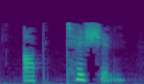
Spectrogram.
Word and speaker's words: optician: Optician，那它的重音不太一样，这个重音是在 TI 这边，那 O 的发音没有变，那 P 跟 T 一样就是要发出来 Optician Optician。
